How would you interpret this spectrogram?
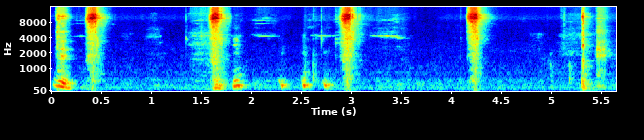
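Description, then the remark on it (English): A voice imitates a woman's stressed breathing: quick, strained gasps, short sharp sips of air repeated about five times with brief pauses and small breathy murmurs between them, fairly loud. “She taking sips of air like my man did in Harlem Nights when they had him locked in the bank vault.”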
